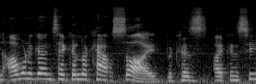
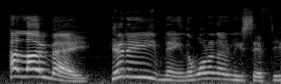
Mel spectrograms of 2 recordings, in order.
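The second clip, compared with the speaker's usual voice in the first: cheery welcome; 5 semitones higher, 6 dB louder than usual. Real, not acted. Welcoming viewer Sifty.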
